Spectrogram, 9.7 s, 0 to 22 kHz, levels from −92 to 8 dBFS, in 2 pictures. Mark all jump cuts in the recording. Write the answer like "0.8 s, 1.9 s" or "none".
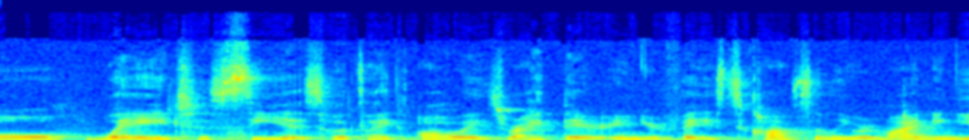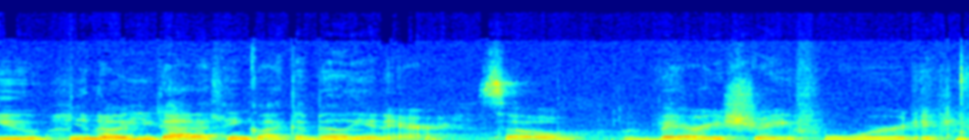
5.1 s, 7.9 s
